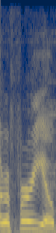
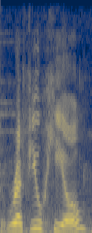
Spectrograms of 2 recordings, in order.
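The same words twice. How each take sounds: First: The name is said with English sounds. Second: The name is said with Spanish sounds. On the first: This is how the locals say it. The speaker calls it wrong. "they call it Refugio" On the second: This is the true heritage pronunciation. The speaker calls it right. "but it's Refugio. They don't want to pronounce it the real way"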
